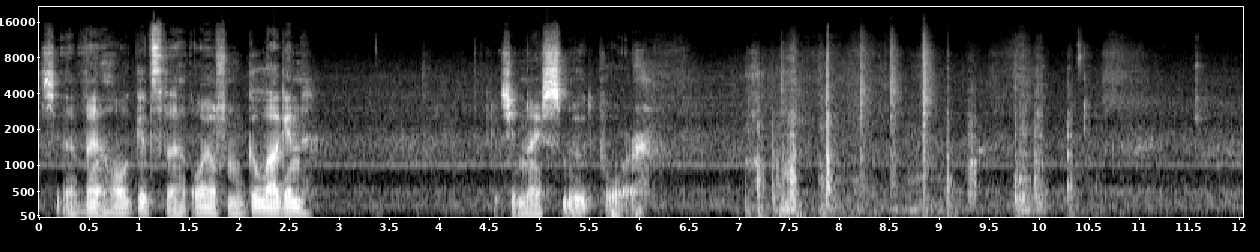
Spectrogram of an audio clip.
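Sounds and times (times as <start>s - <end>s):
plastic bottle and funnel handling: 7.1s - 10.5s.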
